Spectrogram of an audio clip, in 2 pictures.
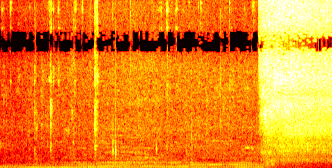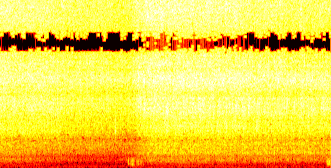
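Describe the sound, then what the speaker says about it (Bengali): Potatoes drop into hot oil left over from frying hilsa fish, bursting into a loud, steady sizzling hiss after a few seconds of quieter kitchen clatter, the frying surging again later and continuing to the end. "মাছ ভাজা তেলের মধ্যেই আলুটা ছেড়ে দেব।"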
